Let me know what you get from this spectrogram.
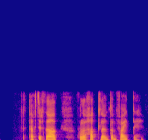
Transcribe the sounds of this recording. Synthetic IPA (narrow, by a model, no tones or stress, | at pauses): ɛft̪ɪɾ̥θað | fɔɾaðhat̪laʏnt̪anfaːjt̪ɪ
